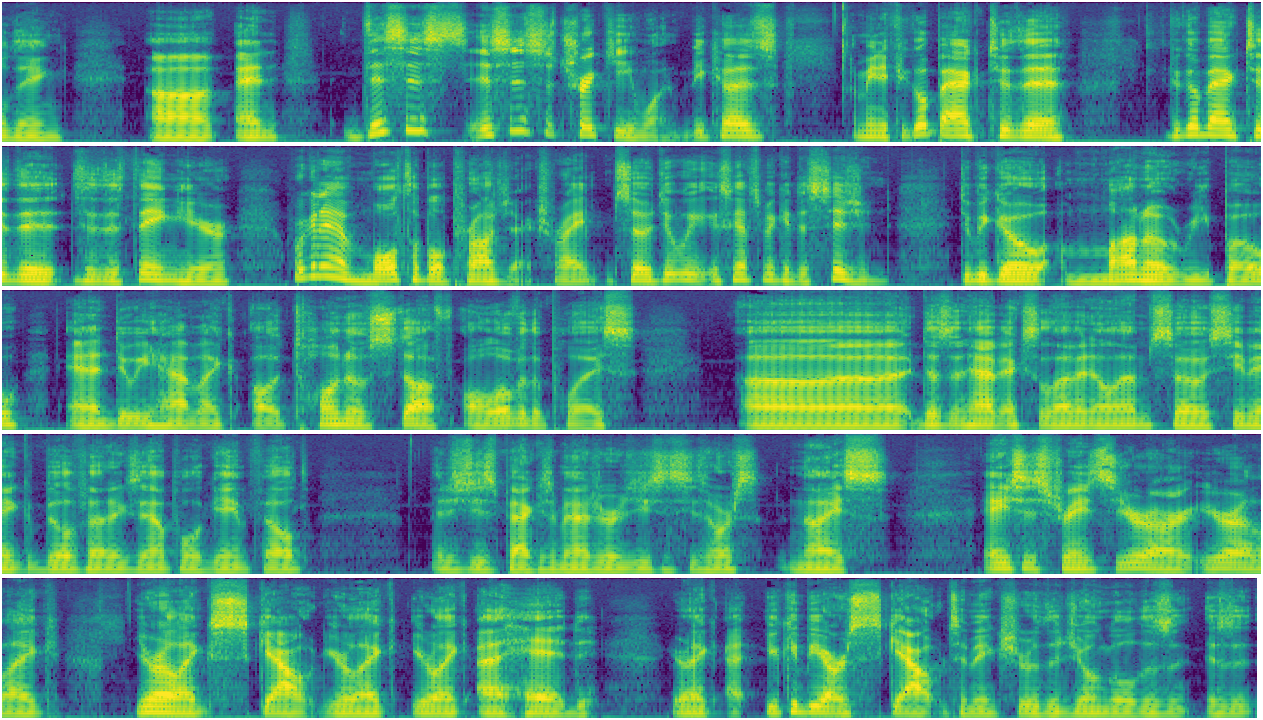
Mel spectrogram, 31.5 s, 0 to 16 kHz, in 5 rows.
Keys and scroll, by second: 4.2 super+Tab.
